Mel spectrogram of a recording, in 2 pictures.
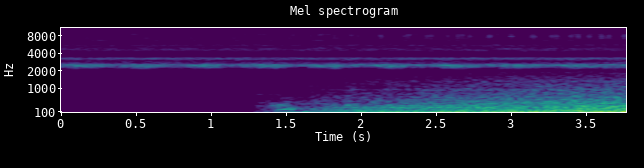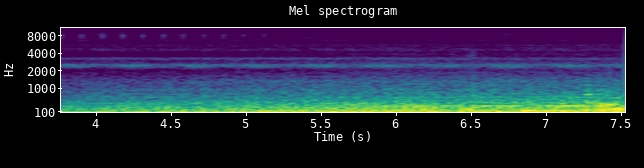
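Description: Crickets chirping steadily. About a second in, a low car-engine rumble comes in under them and grows steadily louder.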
